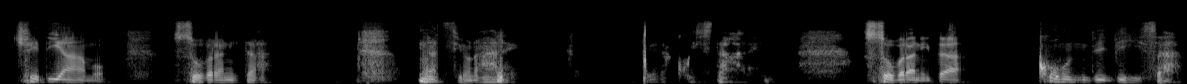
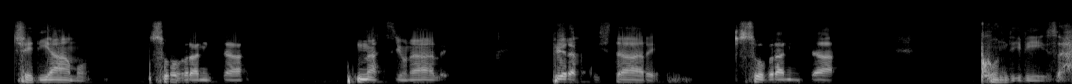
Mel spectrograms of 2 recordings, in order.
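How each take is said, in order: First: Slow, word by word with long pauses; pained, halting reading. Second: Pained, halting reading. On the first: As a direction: force out each word reluctantly. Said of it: "Non riesco a ripeterla questa frase". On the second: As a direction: drag each word out reluctantly. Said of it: "Non ce la faccio". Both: Acted.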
